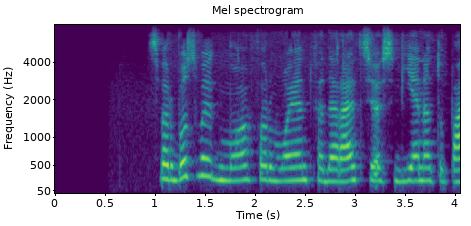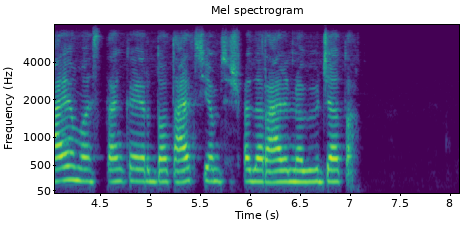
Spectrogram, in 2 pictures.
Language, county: Lithuanian, Telšiai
